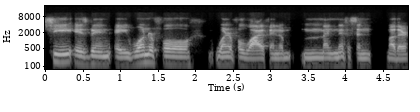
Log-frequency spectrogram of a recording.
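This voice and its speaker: Speaking at a fairly slow pace with a Spanish accent, a man uses a medium pitch and ordinary pitch variation. The sound is dry and close with no echo, over a quiet background. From Mexico. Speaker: pastor. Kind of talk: casual chat.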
